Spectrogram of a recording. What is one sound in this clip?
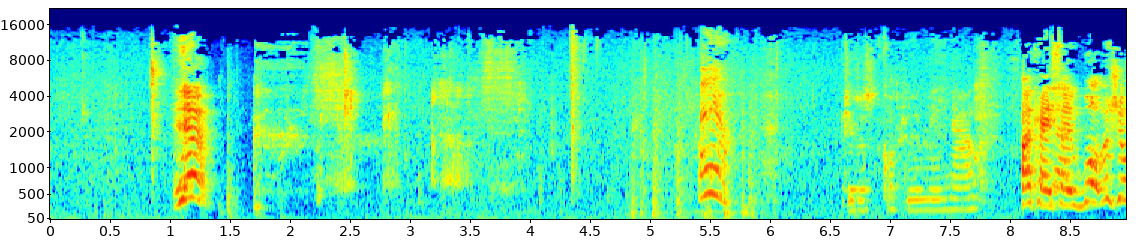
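A young boy squeals and laughs close by.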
